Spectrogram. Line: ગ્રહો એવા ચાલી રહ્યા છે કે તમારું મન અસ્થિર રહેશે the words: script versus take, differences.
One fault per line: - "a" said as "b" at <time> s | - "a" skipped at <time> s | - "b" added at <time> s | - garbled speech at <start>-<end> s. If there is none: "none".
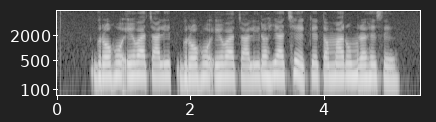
- "ગ્રહો એવા ચાલી" added at 1.8 s
- "મન અસ્થિર" skipped at 4.5 s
